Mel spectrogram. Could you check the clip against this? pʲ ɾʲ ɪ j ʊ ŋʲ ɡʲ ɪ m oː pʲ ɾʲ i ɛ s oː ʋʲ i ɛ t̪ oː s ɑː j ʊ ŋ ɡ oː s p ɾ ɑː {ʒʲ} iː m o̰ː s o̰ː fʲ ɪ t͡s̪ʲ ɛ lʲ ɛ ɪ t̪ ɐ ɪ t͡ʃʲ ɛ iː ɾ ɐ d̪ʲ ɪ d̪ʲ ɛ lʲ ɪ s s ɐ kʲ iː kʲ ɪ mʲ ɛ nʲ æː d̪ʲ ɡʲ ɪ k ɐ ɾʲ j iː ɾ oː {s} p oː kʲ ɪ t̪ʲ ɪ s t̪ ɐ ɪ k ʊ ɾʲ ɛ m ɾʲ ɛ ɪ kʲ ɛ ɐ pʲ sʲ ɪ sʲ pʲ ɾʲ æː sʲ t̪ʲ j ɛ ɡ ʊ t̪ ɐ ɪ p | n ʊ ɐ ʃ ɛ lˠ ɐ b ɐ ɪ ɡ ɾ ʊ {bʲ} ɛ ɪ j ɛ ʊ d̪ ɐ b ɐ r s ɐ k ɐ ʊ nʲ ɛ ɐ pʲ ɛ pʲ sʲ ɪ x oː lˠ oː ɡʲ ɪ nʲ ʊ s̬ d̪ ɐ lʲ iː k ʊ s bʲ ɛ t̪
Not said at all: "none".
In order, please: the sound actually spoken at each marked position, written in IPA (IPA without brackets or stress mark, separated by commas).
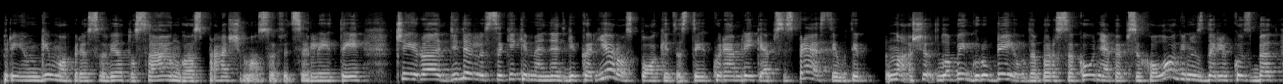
ʃʲ, s, bʲ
